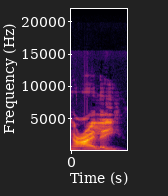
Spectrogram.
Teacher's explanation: लाम के ऊपर ज़बर है, आगे या साकिन है, लाम को या साकिना से मिलाकर पढ़ेंगे। ये याए लीन है। ठीक है, नरमी और जल्दी से अदा करेंगे।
